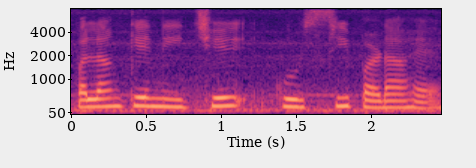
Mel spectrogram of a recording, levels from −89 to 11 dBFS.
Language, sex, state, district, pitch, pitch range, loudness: Hindi, female, Chhattisgarh, Raipur, 215 Hz, 200-235 Hz, -13 LUFS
